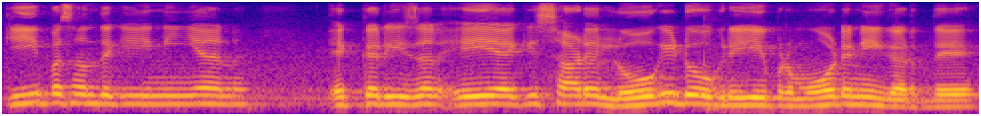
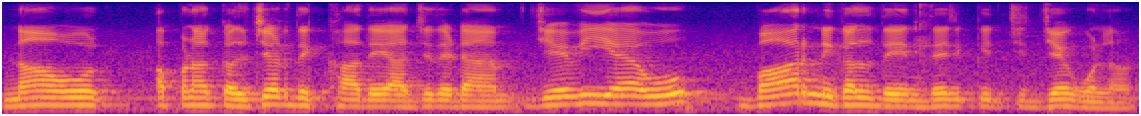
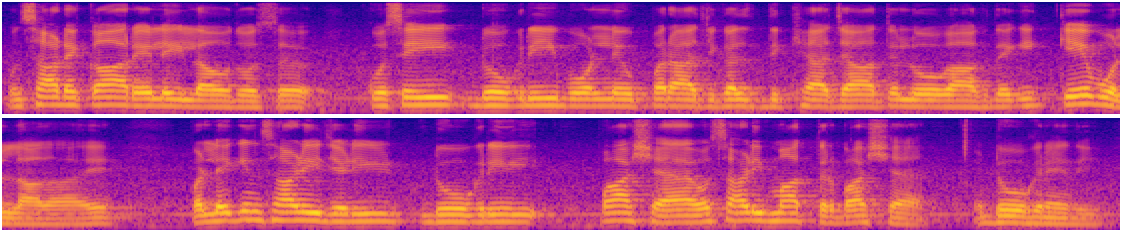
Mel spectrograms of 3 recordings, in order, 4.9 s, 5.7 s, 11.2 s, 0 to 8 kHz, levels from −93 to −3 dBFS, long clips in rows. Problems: constant background noise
